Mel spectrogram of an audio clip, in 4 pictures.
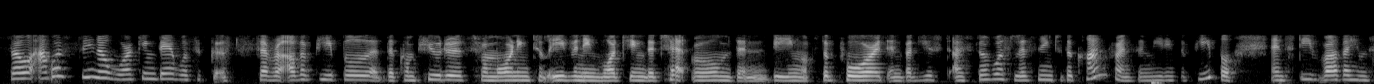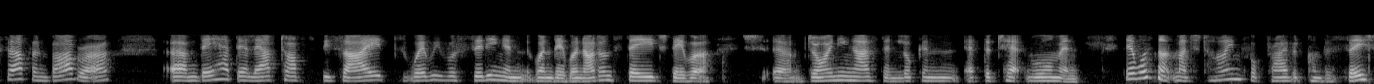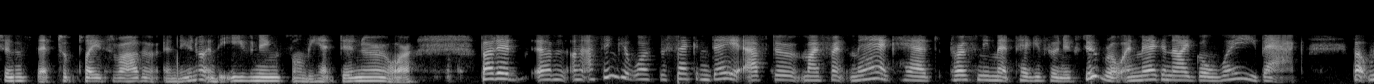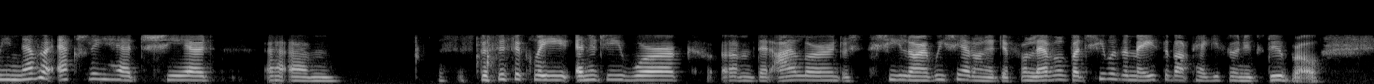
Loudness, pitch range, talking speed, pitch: -24 LUFS, 175-220 Hz, 170 wpm, 195 Hz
